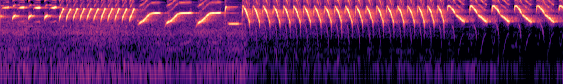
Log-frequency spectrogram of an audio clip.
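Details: Canary singing long and nonstop, used as a tutor recording for training other birds: rapid high trills, a run of rising upslurred notes, then a long pulsing roll and dense chattering phrases.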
